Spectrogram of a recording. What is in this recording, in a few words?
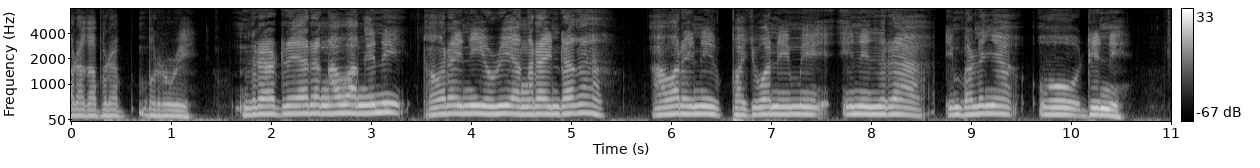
Burial Notification TIWI; The Deceased; modern tiwi; burial and cremation; information recorded in 18 aboriginal languages; Burial and Cremation Act 2022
